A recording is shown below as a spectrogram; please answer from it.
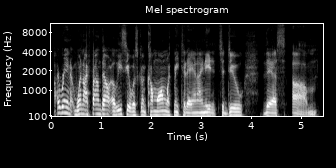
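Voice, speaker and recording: A man's voice: mid-range voice, normal speed, no room sound, studio quality. A man with a Midwestern American accent hosting a casual livestream, rambling while he eats and greets viewers in the chat. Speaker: host of a reseller livestream.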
